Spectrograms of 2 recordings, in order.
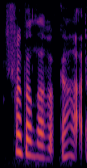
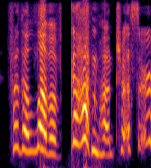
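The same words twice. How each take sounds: First: Much softer, flat repeat; cold mocking echo. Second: Loud, anguished shout; Fortunato's final desperate plea to Montresor; desperate cry. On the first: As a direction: hand his plea back quietly and coldly. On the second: Acted. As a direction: scream it with the last of his hope.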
